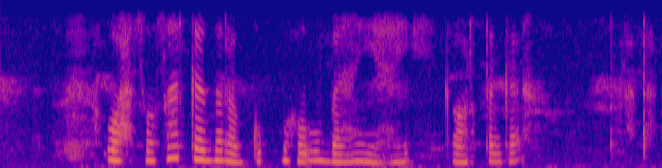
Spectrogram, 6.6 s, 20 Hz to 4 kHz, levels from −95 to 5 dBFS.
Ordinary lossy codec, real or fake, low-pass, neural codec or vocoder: none; real; 3.6 kHz; none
